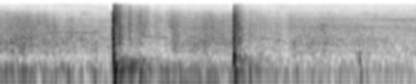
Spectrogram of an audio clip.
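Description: Aerial firework shells bursting overhead: two loud bangs a little over a second apart, each followed by a low rumbling tail, then a fainter bang near the end.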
